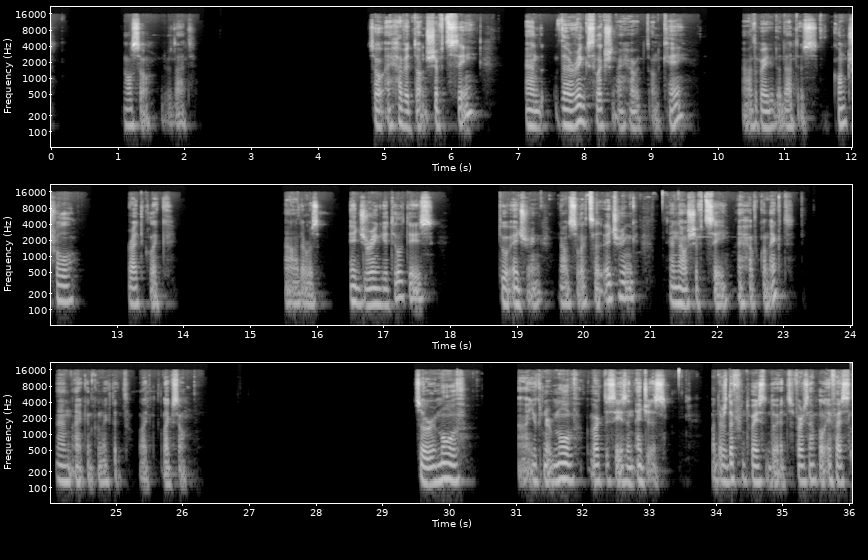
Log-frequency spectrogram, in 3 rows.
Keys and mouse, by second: 0.1 ctrl+shift+middle click, 2.7-5.6 typing, 3.0 alt+click, 3.7 click, 4.3 shift+click, 4.7 alt+middle click, 5.4 click, 6.9 alt+click, 9.2 k, 9.9 alt+click, 10.4 click, 11.0 shift+right click, 11.7 ctrl+right click, 15.8 ctrl+right click, 19.5 alt+click, 20.6 alt+click, 20.8 alt+middle click, 21.1 alt+right click, 23.3 shift+c, 24.6 middle click, 26.5 click, 26.7 KP_0, 26.8 KP_Enter, 26.8 Return, 27.4 click, 27.7 alt+middle click, 28.0 w, 28.3 alt+click, 28.5 alt+Tab, 28.8 alt+click, 30.3 alt+click, 30.9 alt+right click, 31.2 1, 31.6 alt+middle click, 31.8 alt+right click, 32.0 alt+w, 32.1 2, 32.5 alt+click, 33.0 click, 33.7 alt+middle click, 33.9 alt+right click, 34.1 alt+click, 35.7 click.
